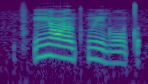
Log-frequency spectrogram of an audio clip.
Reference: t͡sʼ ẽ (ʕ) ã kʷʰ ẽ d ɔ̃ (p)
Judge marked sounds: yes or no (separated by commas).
yes, no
